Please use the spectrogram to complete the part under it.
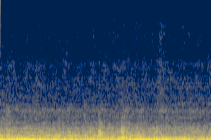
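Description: Riding on the Voodoo Express train: a steady, low, rumbling drone of the moving car that stays even in level throughout, with no voices.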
